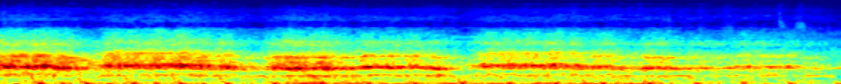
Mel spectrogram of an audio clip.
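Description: A large street crowd in Seville at Christmastime shouts and chants together in rhythm to a song, a loud, dense roar of many voices that surges and swells in steady waves for the whole stretch.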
